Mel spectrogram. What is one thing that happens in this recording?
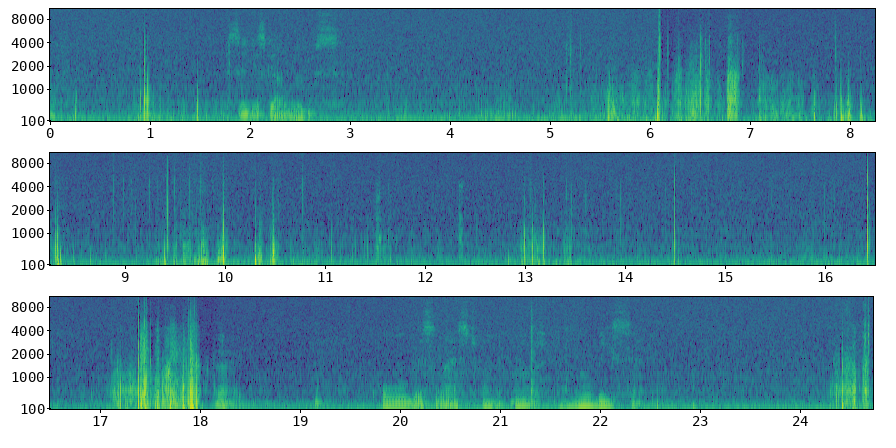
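A laptop's plastic casing clicks and knocks under handling.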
